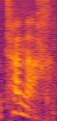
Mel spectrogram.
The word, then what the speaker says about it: Tanakh: also on that sheet tanak which is really the letters t n and um and they put little A's in there to make it easy to pronounce because is hard to pronounce so tanak okay um and this is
